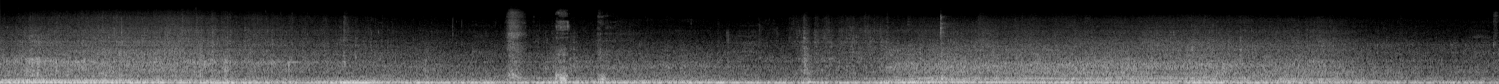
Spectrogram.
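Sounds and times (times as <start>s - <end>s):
car engine under load: 0.0s - 14.9s.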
